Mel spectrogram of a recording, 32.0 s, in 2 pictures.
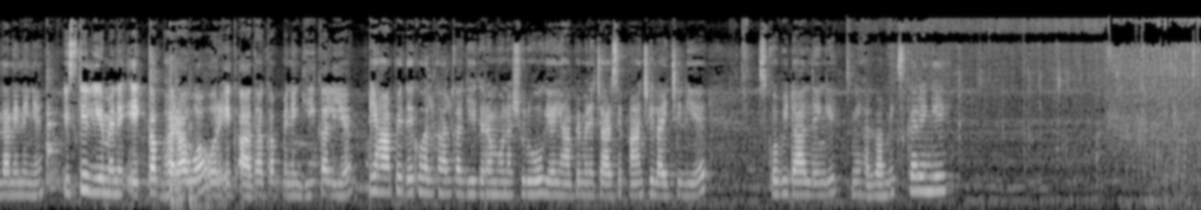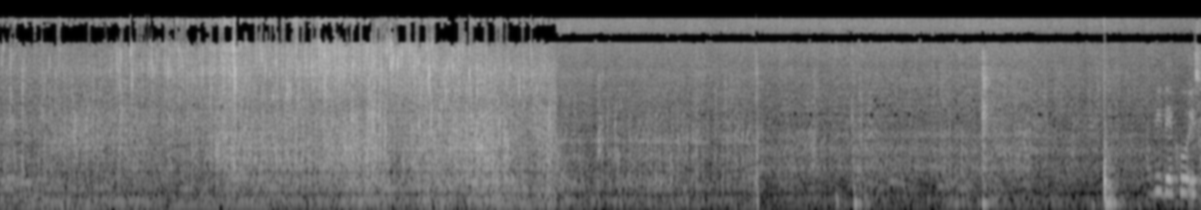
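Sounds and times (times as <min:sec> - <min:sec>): metal ladle knocking on pan: 0:00.6 - 0:00.9, 0:02.2 - 0:03.0, 0:30.7 - 0:31.0
paste sizzling in hot oil: 0:13.9 - 0:32.0.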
